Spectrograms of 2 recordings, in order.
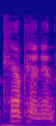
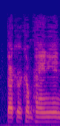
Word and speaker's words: Becker Campanion: Camping, it's the Becker Campanion, spelled with an A, not Companion. I've seen a lot of people say Becker Companion, even spell it with an O. It's Campanion.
